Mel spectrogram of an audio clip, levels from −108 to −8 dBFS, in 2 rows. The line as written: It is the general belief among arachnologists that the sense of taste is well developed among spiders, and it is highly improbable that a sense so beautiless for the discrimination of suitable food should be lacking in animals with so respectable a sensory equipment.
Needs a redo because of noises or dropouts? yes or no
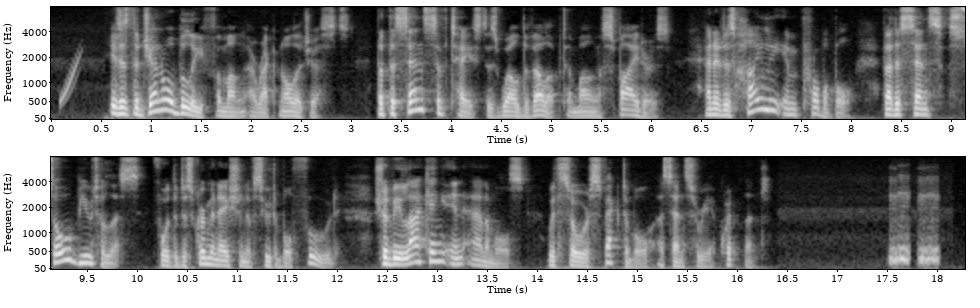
yes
